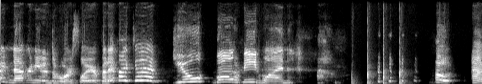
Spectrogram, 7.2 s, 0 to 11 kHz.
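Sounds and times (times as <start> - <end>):
speech: 0.2 - 5.0, 6.5 - 7.2
sharp knocks on a door: 5.2 - 6.3.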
